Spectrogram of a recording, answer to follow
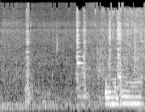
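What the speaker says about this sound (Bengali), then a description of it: "তো এখন আমি পেঁয়াজটাকে ভেজে নিচ্ছি।" Onion pieces sizzling in a pan with salt, with soft stirring scrapes and a few clinks from the cookware.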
